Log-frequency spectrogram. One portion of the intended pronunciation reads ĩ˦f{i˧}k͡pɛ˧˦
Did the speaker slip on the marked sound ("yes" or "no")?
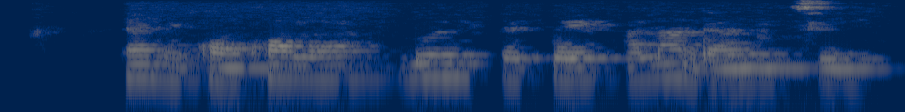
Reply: yes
